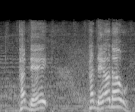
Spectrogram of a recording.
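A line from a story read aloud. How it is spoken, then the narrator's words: Loud calling out. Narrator (Vietnamese): Viên Thừa Chi lớn tiếng hô hoán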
